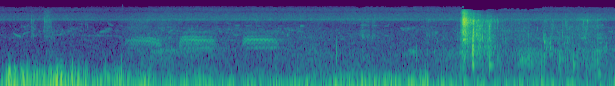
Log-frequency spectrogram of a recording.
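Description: A bird calling three times in quick succession, each call short and harsh, over a steady low rumble; a sharp click about six seconds in.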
